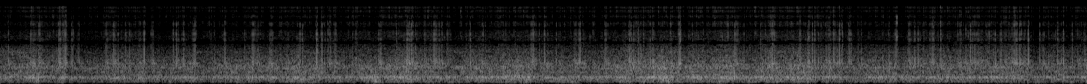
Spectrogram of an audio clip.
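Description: Bicycle rolling on an asphalt road, picked up by a phone mounted on the handlebars: a steady rushing noise with many faint, irregular clicks and rattles.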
